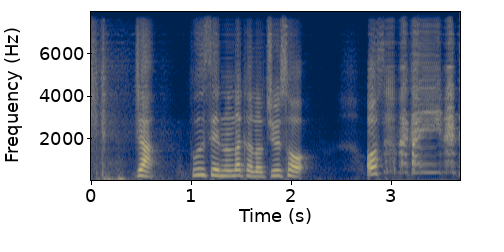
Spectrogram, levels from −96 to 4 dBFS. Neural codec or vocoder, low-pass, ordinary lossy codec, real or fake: codec, 16 kHz, 0.3 kbps, FocalCodec; none; none; fake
